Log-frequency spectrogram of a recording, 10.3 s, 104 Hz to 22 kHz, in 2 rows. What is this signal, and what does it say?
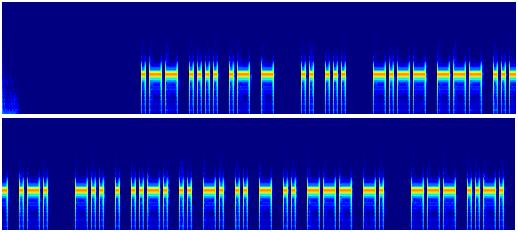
Morse code, heard as a keyed tone, about 30 wpm, 700 Hz. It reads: WHAT IS YOUR DEFINITION OF
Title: Sentences from Top 1000 Words - Review Part 4 - 30wpm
